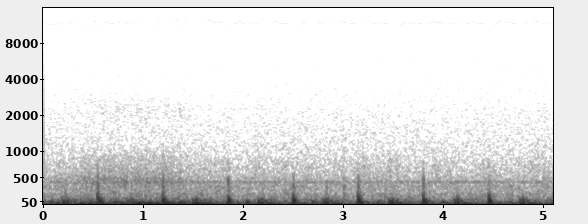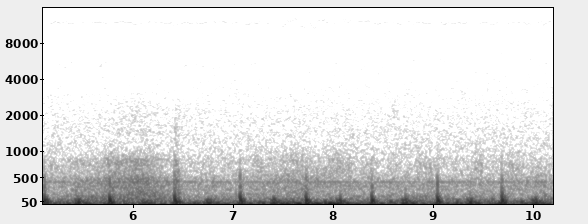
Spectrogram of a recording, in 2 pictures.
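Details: Normal adult heartbeat after caffeine intake: steady, regular low thumps at about 92 beats a minute over a faint steady hum.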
